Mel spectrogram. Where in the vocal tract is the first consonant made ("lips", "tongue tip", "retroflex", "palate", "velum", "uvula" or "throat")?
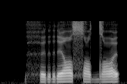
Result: throat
